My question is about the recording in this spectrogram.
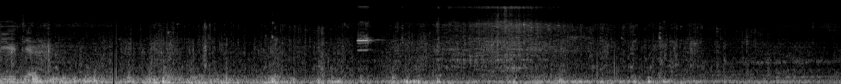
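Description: Car cabin noise while driving: a steady low rumble of engine and road heard from inside the car.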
